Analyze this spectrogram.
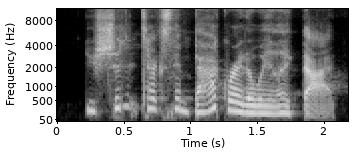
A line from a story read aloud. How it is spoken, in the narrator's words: I whispered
